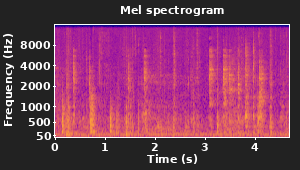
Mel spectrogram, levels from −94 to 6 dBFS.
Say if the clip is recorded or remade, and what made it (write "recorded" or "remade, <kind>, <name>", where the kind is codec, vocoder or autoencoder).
recorded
